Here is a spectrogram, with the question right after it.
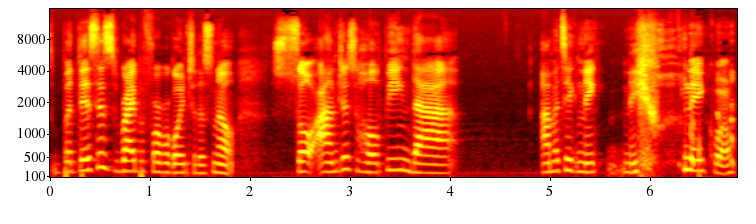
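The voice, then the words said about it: Hoarse, congested voice. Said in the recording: “I woke up with a sore throat... My voice is going away and I have a stuffy nose”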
